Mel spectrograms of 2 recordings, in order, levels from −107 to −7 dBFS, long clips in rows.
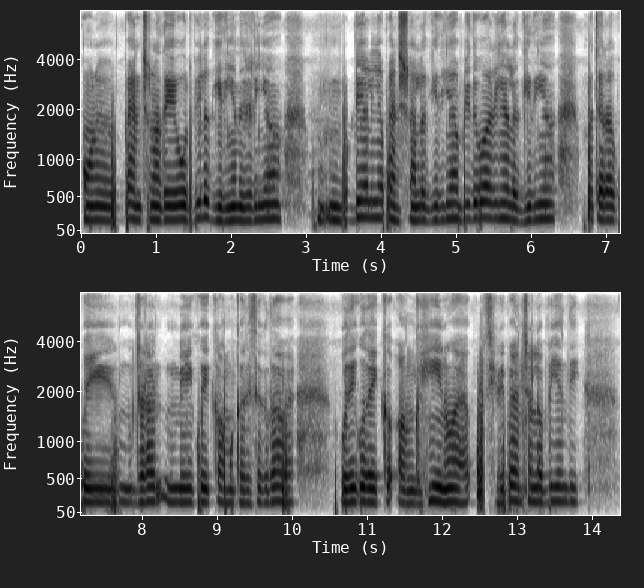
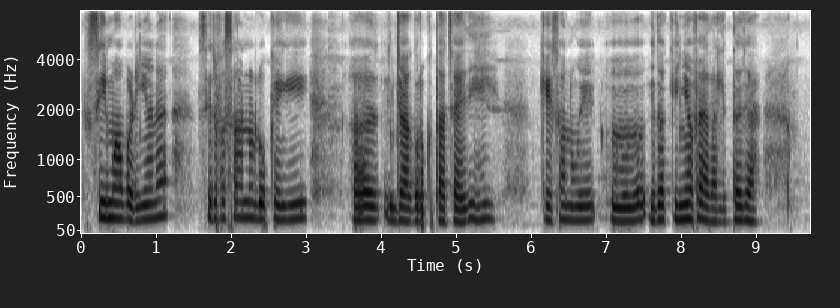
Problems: none marked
